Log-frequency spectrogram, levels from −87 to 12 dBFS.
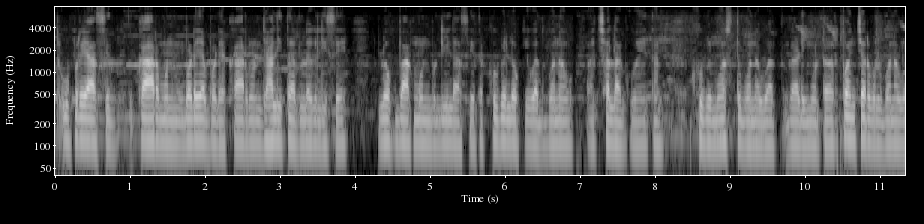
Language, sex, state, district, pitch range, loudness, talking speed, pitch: Halbi, male, Chhattisgarh, Bastar, 110-115 Hz, -21 LUFS, 180 wpm, 110 Hz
